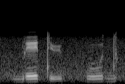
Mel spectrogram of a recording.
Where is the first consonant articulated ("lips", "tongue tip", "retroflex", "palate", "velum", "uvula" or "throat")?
lips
